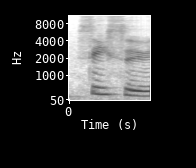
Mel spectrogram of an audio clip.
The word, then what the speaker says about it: Sisu: So this book, Sisu, the Finnish Art of Courage, is the same sort of book as Sisu is how you pronounce it.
